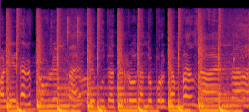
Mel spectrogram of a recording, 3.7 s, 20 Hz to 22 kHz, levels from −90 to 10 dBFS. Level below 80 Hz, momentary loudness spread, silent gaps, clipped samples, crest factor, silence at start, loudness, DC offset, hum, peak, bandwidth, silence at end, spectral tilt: -18 dBFS; 2 LU; none; under 0.1%; 12 dB; 0 s; -13 LUFS; under 0.1%; none; 0 dBFS; 16.5 kHz; 0 s; -5.5 dB/octave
